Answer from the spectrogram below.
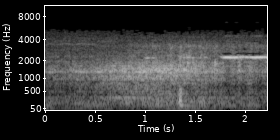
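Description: A car pulls up, its engine and tire noise a steady, hissing rumble that swells slightly louder toward the end, where a thin high whine joins in. No one speaks.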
